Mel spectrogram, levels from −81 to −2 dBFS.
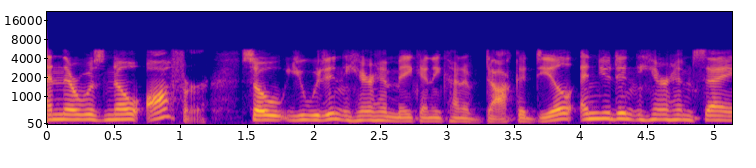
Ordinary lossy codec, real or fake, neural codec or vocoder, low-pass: Opus, 64 kbps; real; none; 5.4 kHz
